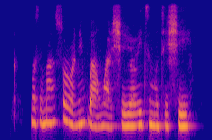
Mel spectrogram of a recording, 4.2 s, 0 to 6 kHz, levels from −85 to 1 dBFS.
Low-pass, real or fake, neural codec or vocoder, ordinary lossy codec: 5.4 kHz; real; none; AAC, 48 kbps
